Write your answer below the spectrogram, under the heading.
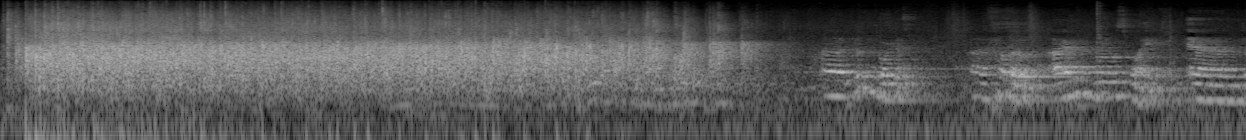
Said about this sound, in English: Please give her a warm applause.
